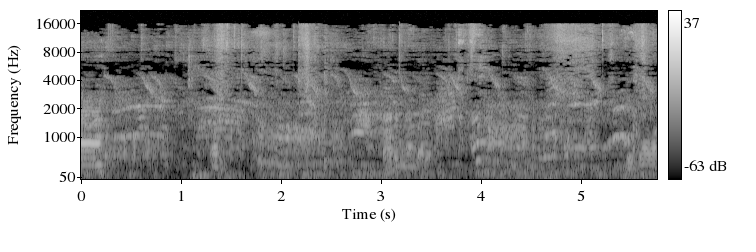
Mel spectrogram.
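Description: A chicken clucks in short bursts outdoors, faint and scattered among ambient noise, while a child and an adult talk nearby.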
